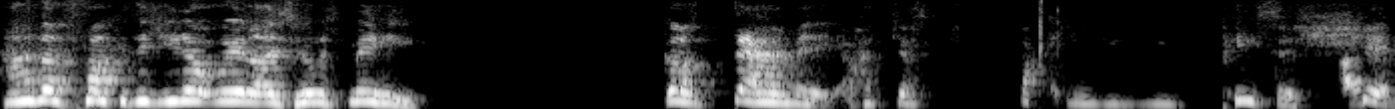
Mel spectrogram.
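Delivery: shrill, very high, furious screaming tirade. Voicing a character who screams at the players for not recognizing her: screaming and shouting in character. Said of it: "again screams and shouts at you".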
